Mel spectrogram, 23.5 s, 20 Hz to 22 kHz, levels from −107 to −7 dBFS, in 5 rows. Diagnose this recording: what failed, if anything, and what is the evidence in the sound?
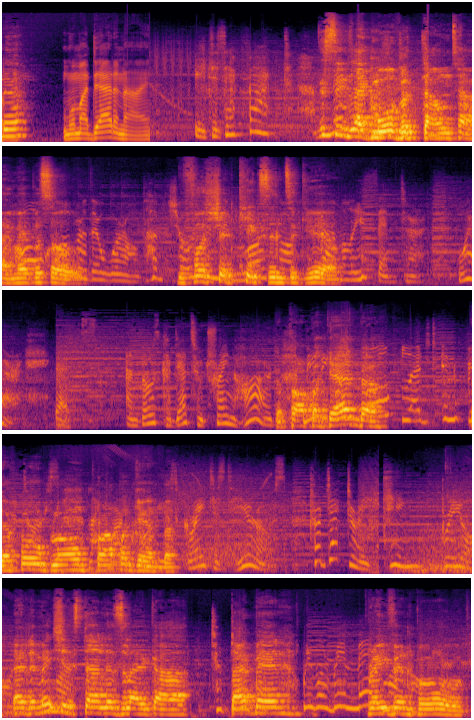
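The level falls abruptly by about 6 dB at 1.25 s and recovers at 3.56 s. It drops again at 4.26 s and stays down to the end. The steps are sudden, with no fade. This is the sound of one channel dropping out. The likely cause is in the analogue wiring, such as an intermittent connector or cable. When one side goes silent, the mono sum loses half of the shared material, which gives a 6 dB drop. Anything carried only in that channel is gone.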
